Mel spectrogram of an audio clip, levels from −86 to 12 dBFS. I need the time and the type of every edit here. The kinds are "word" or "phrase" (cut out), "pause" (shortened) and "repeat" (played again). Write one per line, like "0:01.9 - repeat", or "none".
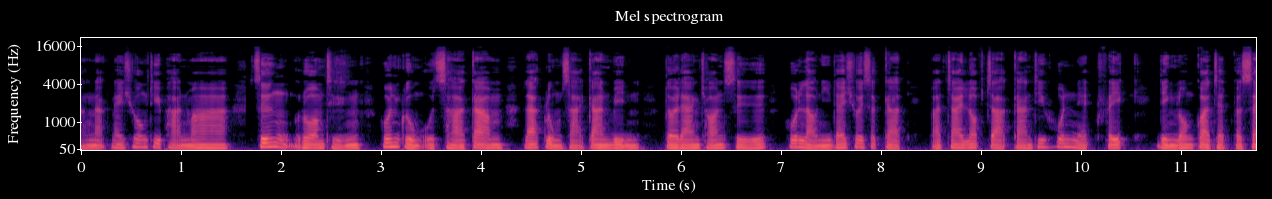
none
